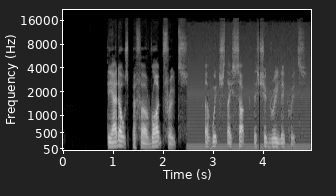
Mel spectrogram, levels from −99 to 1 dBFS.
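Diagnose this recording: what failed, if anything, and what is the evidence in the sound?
Analogue wiring: from 2.46 s to the end, a steady, raspy mains buzz on 50 Hz sits about 20 dB below the speech. Sharp switching spikes from a dimmer, rectifier or unshielded cable put harmonics up into the kilohertz range, so it rasps rather than hums smoothly like a pure 50 Hz tone.

Network or playback: at 3.93 s, a hard-edged silent hole of about 19 ms cuts into the sound. This is a gap between stream segments, where segment time stamps left a space that the player filled with silence. Unlike a packet dropout, the audio resumes exactly where it stopped.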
